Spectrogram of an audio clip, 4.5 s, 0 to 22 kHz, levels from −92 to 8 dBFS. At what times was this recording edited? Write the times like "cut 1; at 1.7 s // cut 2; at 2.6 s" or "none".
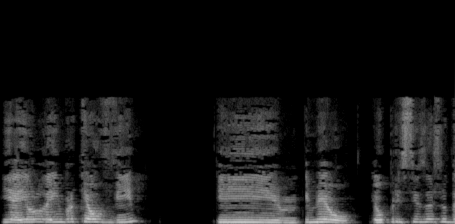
cut 1; at 3.1 s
